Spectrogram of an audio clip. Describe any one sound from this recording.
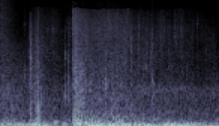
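A gun fires loudly.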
